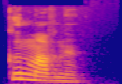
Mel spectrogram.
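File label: "кынмавны", Komi, female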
